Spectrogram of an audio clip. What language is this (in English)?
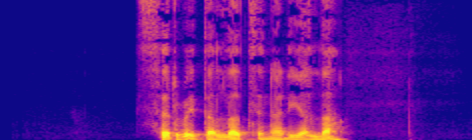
Basque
